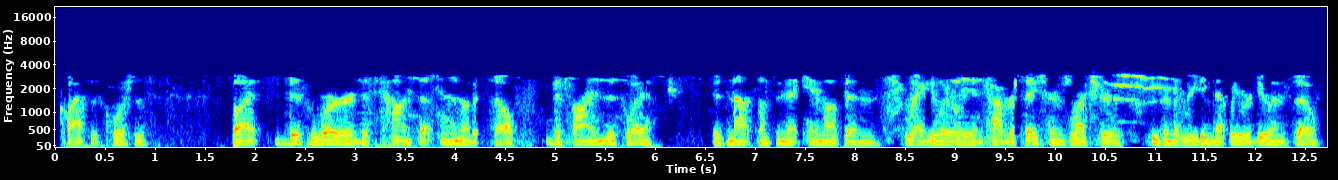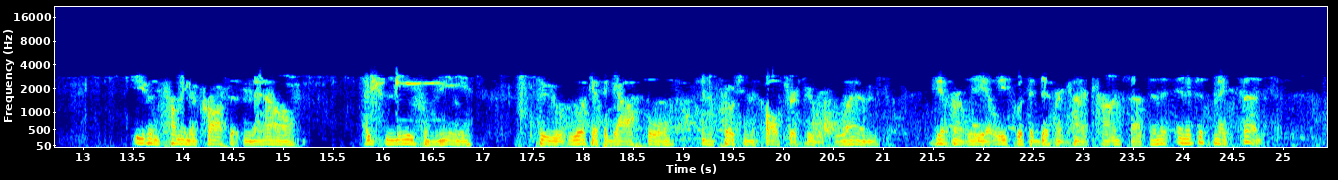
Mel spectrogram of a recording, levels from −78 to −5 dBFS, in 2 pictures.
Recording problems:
garbled, watery; badly; nothing above 3 kHz
animal sounds; loud; throughout; 7 dB below the speech

